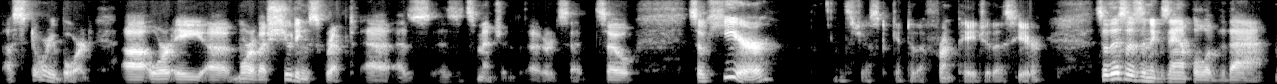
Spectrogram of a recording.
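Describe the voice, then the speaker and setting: A man hosting a casual livestream walkthrough, explaining things in a halting, thoughtful way. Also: low-pitched, a bit bright. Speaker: host, board game video maker.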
